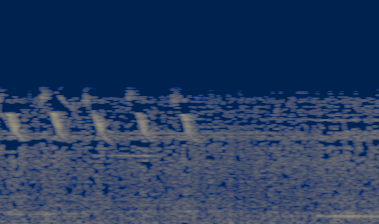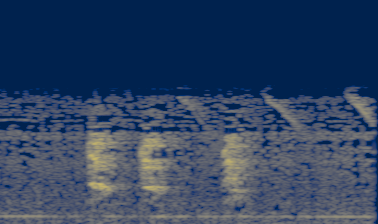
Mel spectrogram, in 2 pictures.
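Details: Dog left outside by its owner, barking persistently as a neighbourhood nuisance, picked up by a security-style camera: three rough barks in quick succession midway, with faint descending chirps overhead and a low steady hum.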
